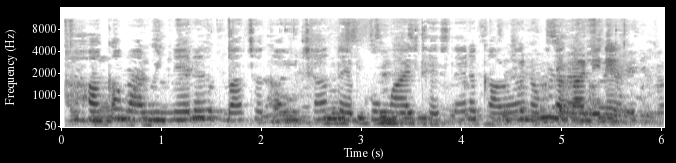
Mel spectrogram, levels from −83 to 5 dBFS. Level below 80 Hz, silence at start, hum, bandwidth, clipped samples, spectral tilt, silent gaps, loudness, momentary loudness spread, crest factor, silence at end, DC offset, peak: -54 dBFS; 0.05 s; none; 11.5 kHz; under 0.1%; -6 dB/octave; none; -23 LUFS; 9 LU; 16 dB; 0 s; under 0.1%; -6 dBFS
